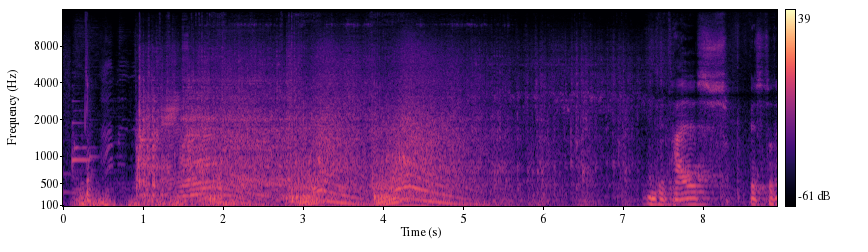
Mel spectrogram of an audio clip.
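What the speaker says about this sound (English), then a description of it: "A long 4-stroke engine runs under the hood of the classic Jeep." A Willys 2.2-liter side-valve four-stroke engine in a classic Jeep runs and revs up and down in rising and falling sweeps, fairly loud and close, with a voice talking over it.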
